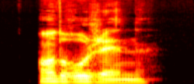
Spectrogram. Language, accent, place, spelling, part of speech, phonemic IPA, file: French, France, Lyon, androgène, adjective, /ɑ̃.dʁɔ.ʒɛn/, LL-Q150 (fra)-androgène.wav
- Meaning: androgenous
